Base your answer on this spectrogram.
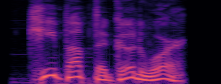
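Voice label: "keep up the good work", male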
